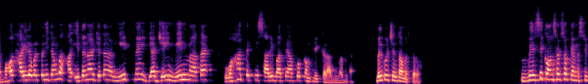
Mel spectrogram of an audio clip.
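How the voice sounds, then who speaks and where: A man's voice: high-pitched, mellow. A man with an Indian accent teaching a live online chemistry class, answering students' chat messages in a fatherly, reassuring way.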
